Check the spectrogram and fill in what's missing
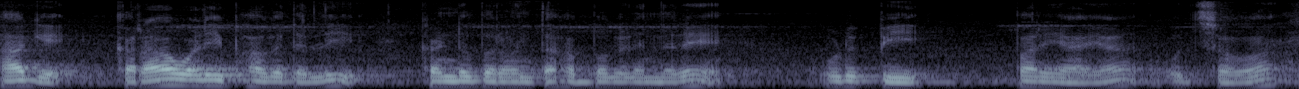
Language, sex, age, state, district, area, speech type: Kannada, male, 18-30, Karnataka, Davanagere, urban, spontaneous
